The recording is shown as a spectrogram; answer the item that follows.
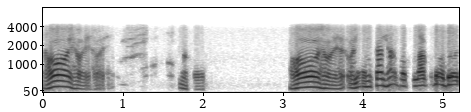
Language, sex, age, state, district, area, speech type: Santali, male, 60+, Odisha, Mayurbhanj, rural, conversation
